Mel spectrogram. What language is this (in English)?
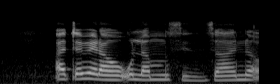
Venda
